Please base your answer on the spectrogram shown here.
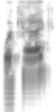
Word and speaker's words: WCAG: reference the Web Content Accessibility Guidelines, which is pronounced WCAG.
